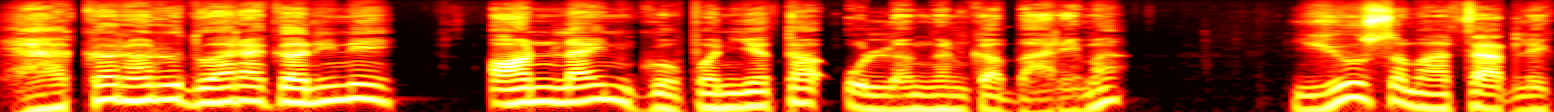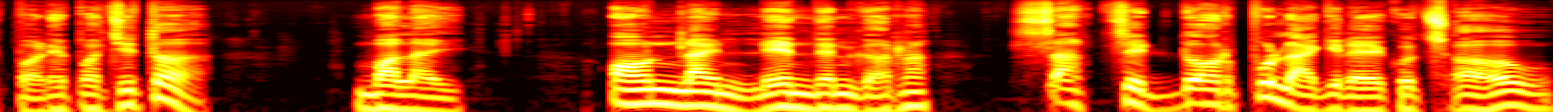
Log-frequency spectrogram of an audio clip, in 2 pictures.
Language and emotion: Nepali, fearful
